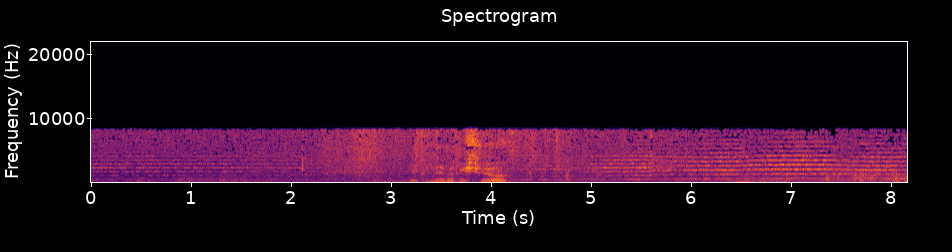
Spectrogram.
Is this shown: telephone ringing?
no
